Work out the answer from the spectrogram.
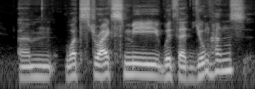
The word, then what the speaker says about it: Junghans: What strikes me with that Junghans, that is the proper pronunciation, by the way, Junghans, is it doesn't have a changing city ring.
